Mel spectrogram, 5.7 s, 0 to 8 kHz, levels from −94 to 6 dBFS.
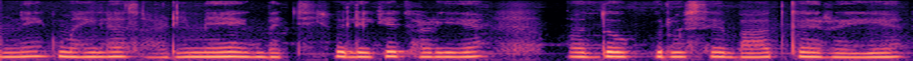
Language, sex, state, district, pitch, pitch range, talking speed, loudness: Hindi, female, Jharkhand, Deoghar, 215 Hz, 205-220 Hz, 190 wpm, -18 LUFS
